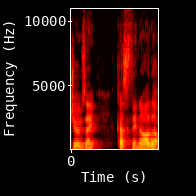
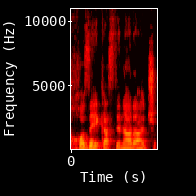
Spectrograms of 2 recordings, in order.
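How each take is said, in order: First: The name is said with an English accent. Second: The name is said with a Spanish accent.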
